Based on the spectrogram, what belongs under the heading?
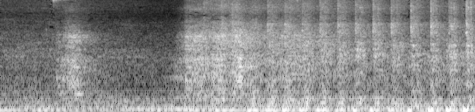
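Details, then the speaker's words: Yamaha NMAX scooter, idle after electric start: harsh, gritty metallic rattle over the low engine note, very noisy; mechanic suspects tensioner, cam chain guide or rocker/bearing. "perhatikan mungkin segitu jelas ya untuk suara mesinnya ini sangat berisik sekali rawan sekali takut ngerembet ke yang lain apakah eh maksudnya bisa juga dari lidah apa dari Tensioner atau tonjokan keteng"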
